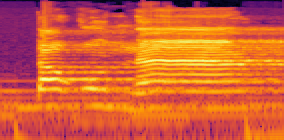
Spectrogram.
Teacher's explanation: غین جو ہے حروف مستعلیہ میں سے ہیں، اسے آپ پر کر کر پڑھیں گے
